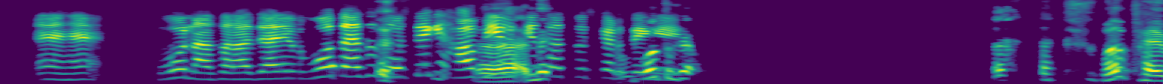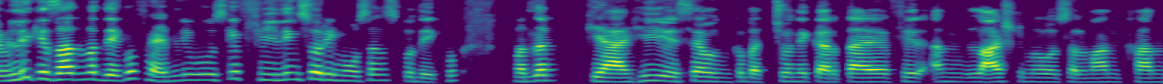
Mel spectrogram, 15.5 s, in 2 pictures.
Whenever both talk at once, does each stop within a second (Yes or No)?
Yes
